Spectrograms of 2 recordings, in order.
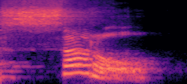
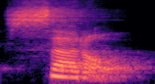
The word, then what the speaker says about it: subtle: So which of the following is considered a subtle gesture? And I want to point out that the pronunciation of subtle that B we do not say it subtle. Subtle. The B is totally silent.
